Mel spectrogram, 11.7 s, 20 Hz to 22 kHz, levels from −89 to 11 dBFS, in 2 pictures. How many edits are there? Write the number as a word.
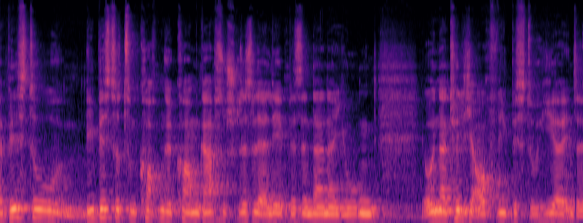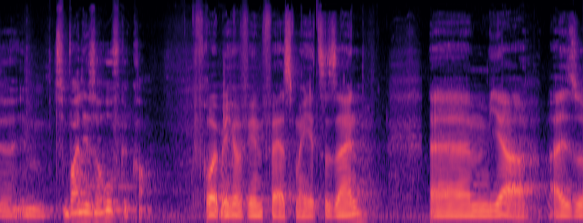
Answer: two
